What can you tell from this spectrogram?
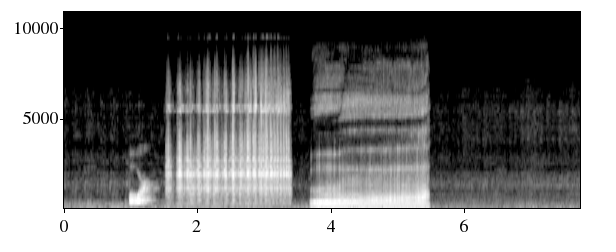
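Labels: At 0.96 seconds, a voice says "four." Then at 1.5 seconds, a coin drops. Next, at 3.65 seconds, someone screams.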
